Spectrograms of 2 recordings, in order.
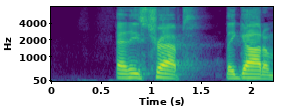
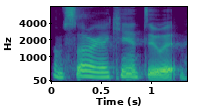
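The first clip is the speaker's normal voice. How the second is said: soft, high, helpless mock plea; imitated whimper; 5 semitones higher, 10 dB quieter than usual. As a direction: whimper it quietly, acting unable to go through with it.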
